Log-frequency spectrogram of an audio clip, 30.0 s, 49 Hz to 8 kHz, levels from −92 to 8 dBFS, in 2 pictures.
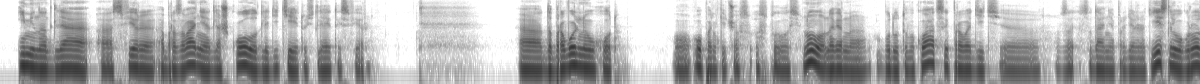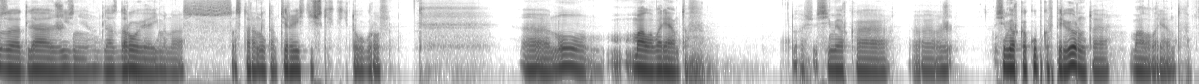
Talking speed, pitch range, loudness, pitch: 115 wpm, 115-130 Hz, -25 LUFS, 120 Hz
